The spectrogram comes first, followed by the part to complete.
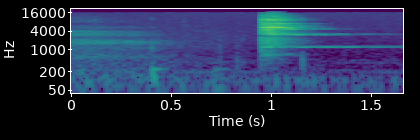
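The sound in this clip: A single bright clink of crystal glasses meeting in a toast, sharp and ringing, then fading quickly into quiet.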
